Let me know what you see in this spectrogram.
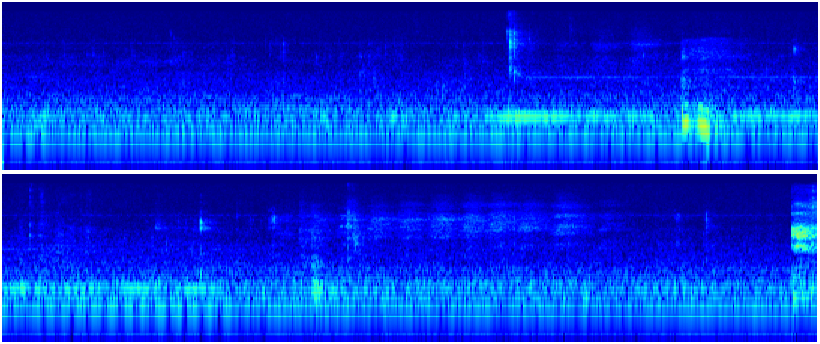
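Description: Close-up wet chewing and mouth smacking of soft curry and rice, with a few sharp clicks of a metal fork against the plate; the loudest click comes near the end. A steady low hum runs underneath.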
